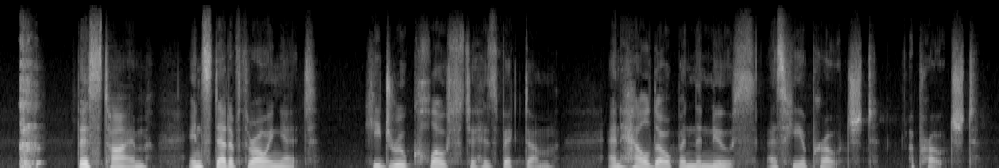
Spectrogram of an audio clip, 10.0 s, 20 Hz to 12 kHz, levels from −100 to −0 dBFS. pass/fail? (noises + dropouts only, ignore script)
fail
